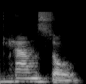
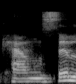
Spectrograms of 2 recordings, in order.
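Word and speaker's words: cancel: যেমন ক্যান্সেল, ঠিক আছে, উচ্চারণটা হবে ক্যান্সেল হবে না, ক্যান্সল হবে, ঠিক আছে, ক্যান্সল।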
